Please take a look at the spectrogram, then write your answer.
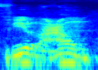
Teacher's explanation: Ra mati sebelumnya baris baris bawah kena baca dengan nipis.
